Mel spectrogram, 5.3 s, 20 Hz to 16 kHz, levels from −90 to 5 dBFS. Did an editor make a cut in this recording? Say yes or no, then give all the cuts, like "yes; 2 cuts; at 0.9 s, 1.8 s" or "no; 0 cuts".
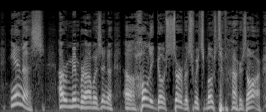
no; 0 cuts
